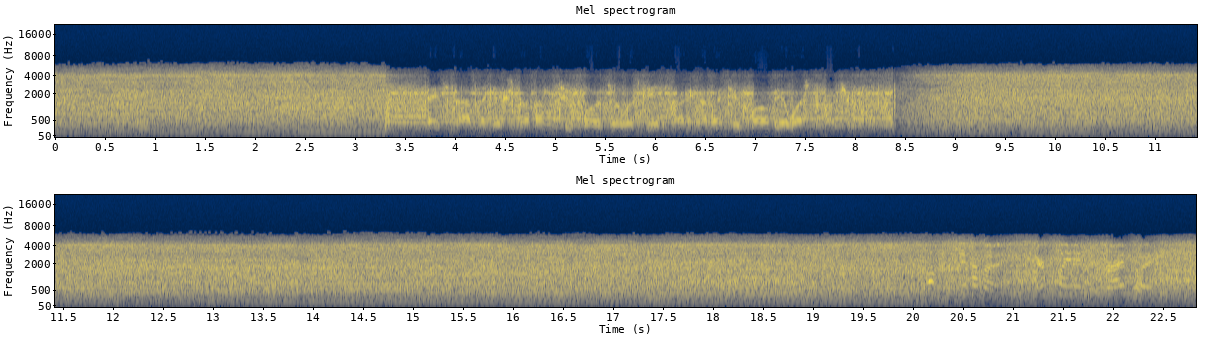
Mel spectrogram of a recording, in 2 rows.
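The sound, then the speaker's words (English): A Piper Cherokee light aircraft engine drones loudly and steadily in flight just after departing Payson, a dense unbroken roar, while a tinny, radio-like voice cuts in briefly over it early on. “Payson traffic, Cherokee 044 is making a right crosswind for a right downwind departure to the east.”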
